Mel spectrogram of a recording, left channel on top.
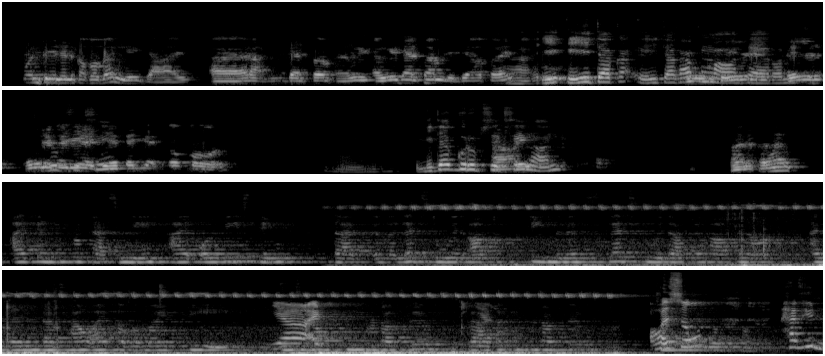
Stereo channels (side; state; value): both; different; correlation 0.00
